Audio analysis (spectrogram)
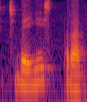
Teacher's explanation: We just put a question mark in writing and we read it with a rising intonation.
